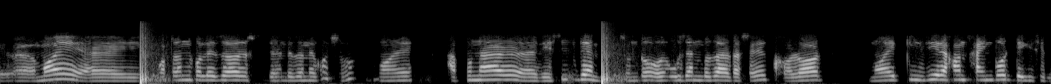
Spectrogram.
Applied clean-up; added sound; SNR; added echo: none; Fireworks; 5 dB; none.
